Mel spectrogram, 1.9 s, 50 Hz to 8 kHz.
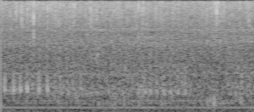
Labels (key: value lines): label: anthrophony, boat engine
recorder: SoundTrap 300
